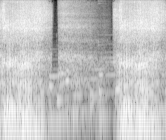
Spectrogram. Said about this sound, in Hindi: जब संभले तो गेटमैन के केबिन में पहुंचे साहब बाहर लाइन लगवा के अंदर आराम से चद्दर ताने खर्राटे मार रहे थे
